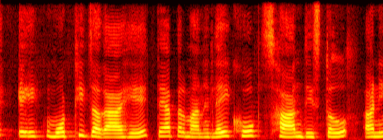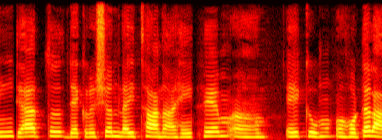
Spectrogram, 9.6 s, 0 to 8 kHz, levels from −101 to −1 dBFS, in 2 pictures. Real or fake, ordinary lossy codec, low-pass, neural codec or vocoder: fake; none; none; codec, 16 kHz, 0.8 kbps, ZipCodec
